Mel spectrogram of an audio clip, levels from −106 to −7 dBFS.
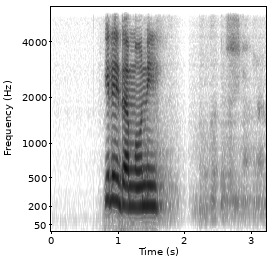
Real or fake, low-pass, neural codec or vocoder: fake; 5.4 kHz; codec, 16 kHz, 0.8 kbps, ZipCodec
